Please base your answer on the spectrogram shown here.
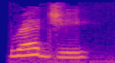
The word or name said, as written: reggie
